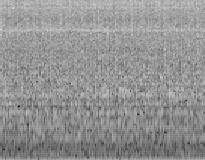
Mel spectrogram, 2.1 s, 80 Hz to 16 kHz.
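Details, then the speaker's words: Engine on Solex 44PHH carburetors at idle: mixture screw backed out too far, so excess air is pulled through the throats. Low, uneven idle dips and stumbles with a hiss of extra air; running lean. "Back it out too much and you start to hear excess air being pulled through the"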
